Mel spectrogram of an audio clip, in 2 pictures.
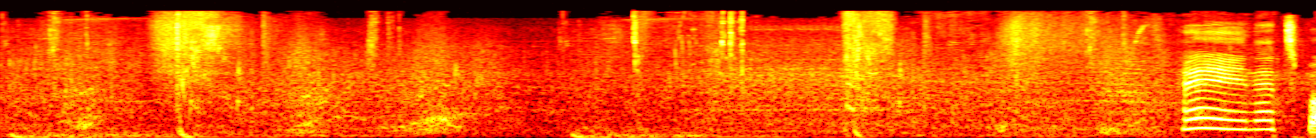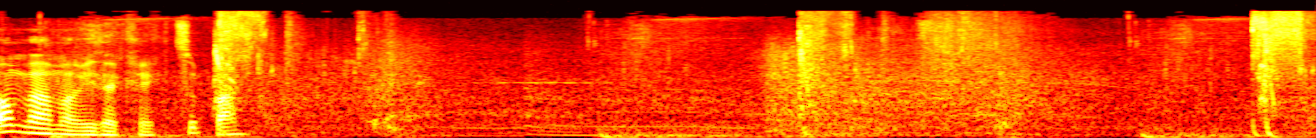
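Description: Webs shoot out with short, sharp snaps, again and again.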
